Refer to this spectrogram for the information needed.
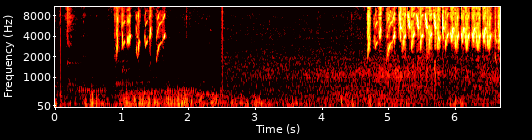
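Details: European goldfinch: a brief twitter, then a lively run of high trilled and tinkling notes, heard over steady low background rumble and hum.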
